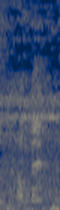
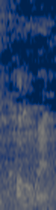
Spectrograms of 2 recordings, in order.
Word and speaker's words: Sukhumvit: This is Sukhumvit. It's actually supposed to be pronounced Sukhumvit, but nobody says it that way.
